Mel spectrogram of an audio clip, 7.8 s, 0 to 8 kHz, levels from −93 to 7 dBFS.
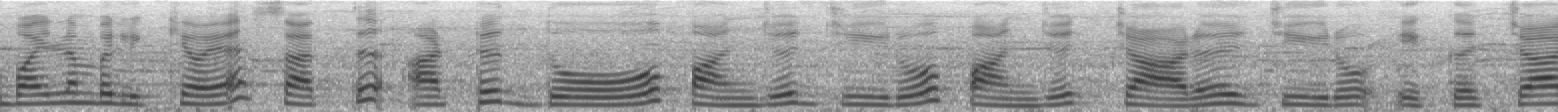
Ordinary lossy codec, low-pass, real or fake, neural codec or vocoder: none; none; real; none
